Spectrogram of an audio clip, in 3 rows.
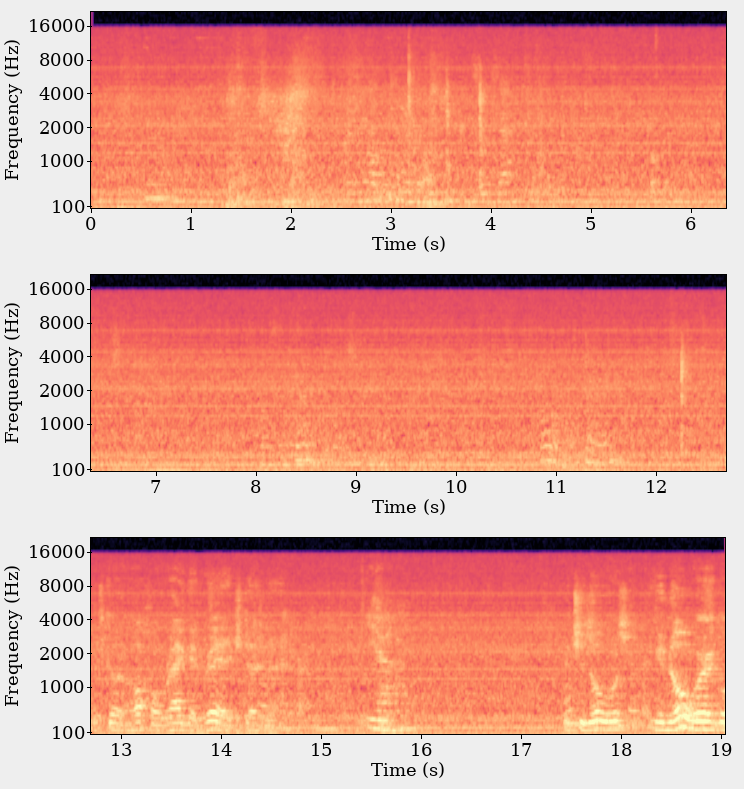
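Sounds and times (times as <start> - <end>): low room hum: 0.0 - 19.0
murmured voices: 0.5 - 6.8, 12.7 - 16.1.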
